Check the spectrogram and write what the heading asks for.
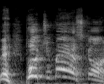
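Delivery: acted-out, very high, furious, shrill screaming. Retelling a plane fight, acting a man screaming at another: imitating someone screaming. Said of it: "as he pulls his mask down to scream at him".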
